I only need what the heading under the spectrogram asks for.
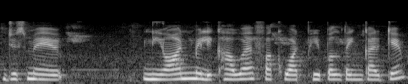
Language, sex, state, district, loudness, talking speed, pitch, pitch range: Hindi, female, Punjab, Pathankot, -14 LUFS, 145 wpm, 235 Hz, 225-250 Hz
